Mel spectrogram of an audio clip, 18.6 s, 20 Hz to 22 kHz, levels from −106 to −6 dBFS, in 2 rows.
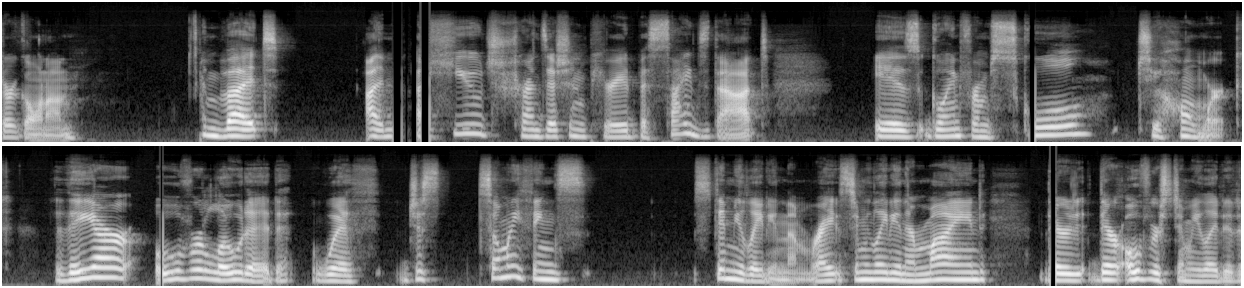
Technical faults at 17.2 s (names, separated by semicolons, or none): Bluetooth dropout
